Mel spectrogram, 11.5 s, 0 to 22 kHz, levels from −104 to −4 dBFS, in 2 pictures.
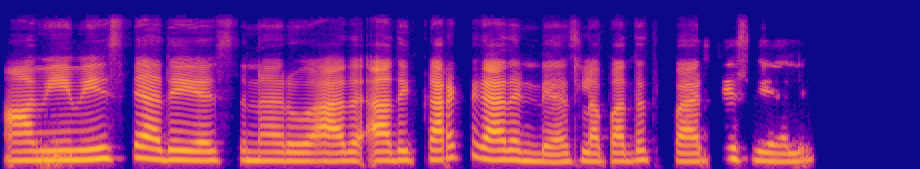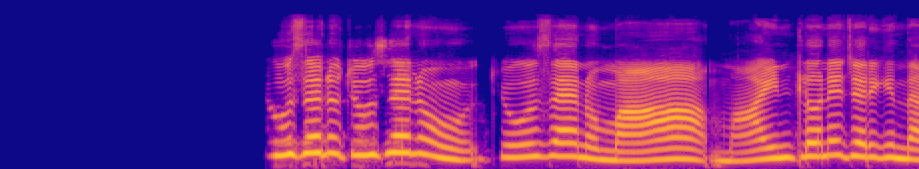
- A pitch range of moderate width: No, wide, 6.6 semitones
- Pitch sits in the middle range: No, high, 230 Hz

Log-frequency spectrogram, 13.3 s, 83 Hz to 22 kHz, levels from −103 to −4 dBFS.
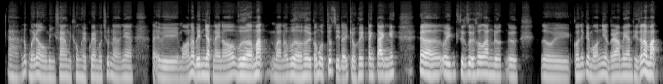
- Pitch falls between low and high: Yes, medium, 150 Hz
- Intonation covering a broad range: No, average, 2.9 semitones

